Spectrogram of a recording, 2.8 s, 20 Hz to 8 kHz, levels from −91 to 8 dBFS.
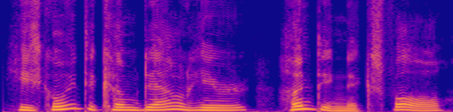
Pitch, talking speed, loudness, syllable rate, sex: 185 Hz, 190 wpm, -18 LUFS, 4.4 syllables/s, male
